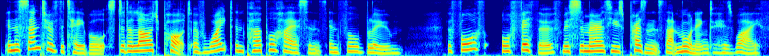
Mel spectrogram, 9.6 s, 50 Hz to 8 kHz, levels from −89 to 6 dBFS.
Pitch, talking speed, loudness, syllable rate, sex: 210 Hz, 195 wpm, -19 LUFS, 4.7 syllables/s, female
